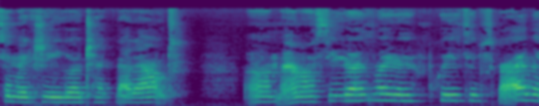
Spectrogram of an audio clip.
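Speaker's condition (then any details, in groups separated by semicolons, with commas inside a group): Cerebral palsy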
